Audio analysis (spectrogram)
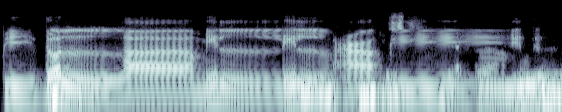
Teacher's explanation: Lamnya dibaca double tetapi tidak mendengung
